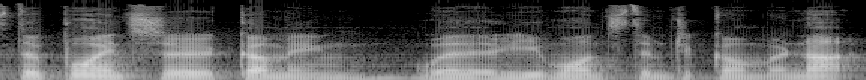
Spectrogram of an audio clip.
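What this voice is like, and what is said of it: Slightly Indian put-on accent. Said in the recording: “I don't know what that accent was ... it was a little bit uh, Indian ... Not enough”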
